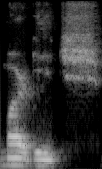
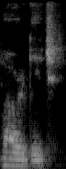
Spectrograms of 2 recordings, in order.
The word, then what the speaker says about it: mortgage: lembrar, é mortgage, é no inglês britânico, não pronunciamos o R, né? Tá antes do T aqui. Então, morgate e morgage mal prolongado, né? E no inglês britânico, mortgage, mortgage a com.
